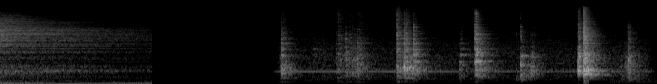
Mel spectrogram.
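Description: A music cue dying away in the first second and a half, then after a short silence a string of clinks and clatters of ceramic crockery being handled: plates and a serving-dish lid knocked and set down on a table, the loudest knock near the end.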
